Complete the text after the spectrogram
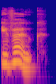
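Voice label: "evoke", British English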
